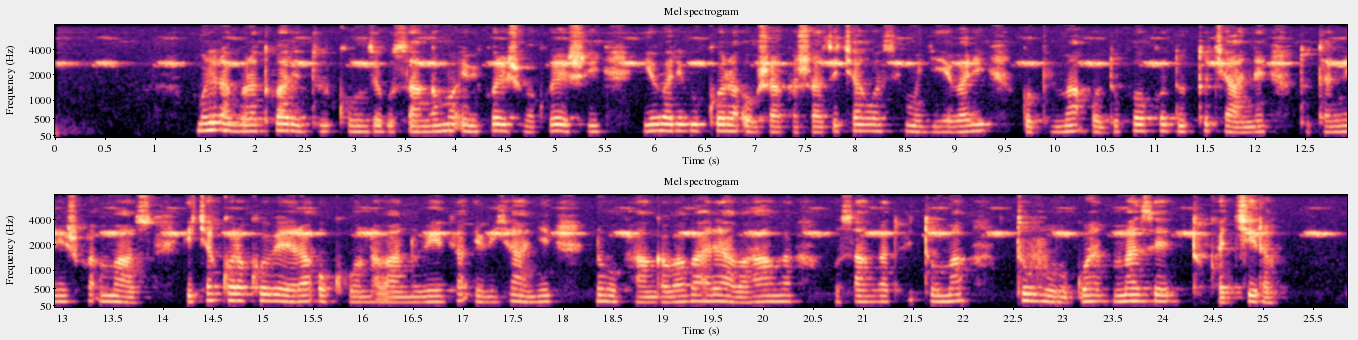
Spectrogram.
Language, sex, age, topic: Kinyarwanda, female, 36-49, education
